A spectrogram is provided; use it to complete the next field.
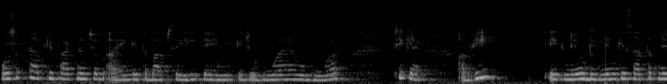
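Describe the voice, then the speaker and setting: Soft-spoken, a woman talks in a high pitch with a dark, mellow tone. Her intonation stays fairly even. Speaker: tarot card reader. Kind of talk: tarot reading for viewers. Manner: soft-spoken, low volume.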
